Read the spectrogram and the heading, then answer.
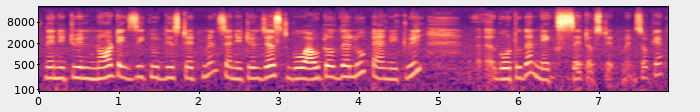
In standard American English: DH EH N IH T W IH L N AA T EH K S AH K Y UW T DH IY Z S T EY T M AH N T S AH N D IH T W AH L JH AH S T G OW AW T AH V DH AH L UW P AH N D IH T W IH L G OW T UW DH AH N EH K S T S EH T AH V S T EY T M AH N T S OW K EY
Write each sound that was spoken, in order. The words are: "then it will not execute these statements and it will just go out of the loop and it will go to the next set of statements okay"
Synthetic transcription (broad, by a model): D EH N IH T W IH L N AA T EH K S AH K Y UW T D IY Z S T EY T M AH N T S AH N D IH T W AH L JH AH S T G OW AW T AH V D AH L UW P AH N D IH T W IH L G OW T UW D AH N EH K S T S EH T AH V S T EY T M AH N T S OW K EY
